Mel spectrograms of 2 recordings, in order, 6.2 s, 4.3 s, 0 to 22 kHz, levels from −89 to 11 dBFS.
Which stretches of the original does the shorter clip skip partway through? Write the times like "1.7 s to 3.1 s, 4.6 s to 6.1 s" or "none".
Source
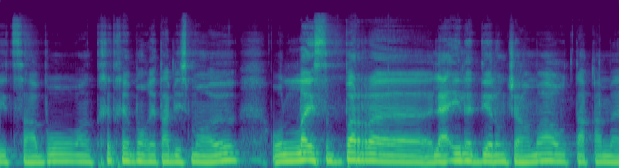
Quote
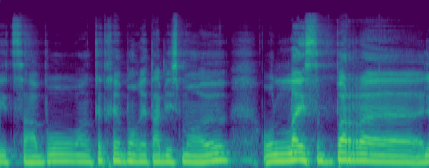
1.0 s to 1.0 s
